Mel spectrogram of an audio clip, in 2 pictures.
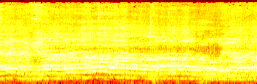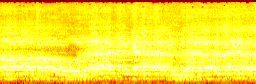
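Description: Coptic Orthodox liturgical chant sung by a group of voices together: one long, winding melody that carries on without a break.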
